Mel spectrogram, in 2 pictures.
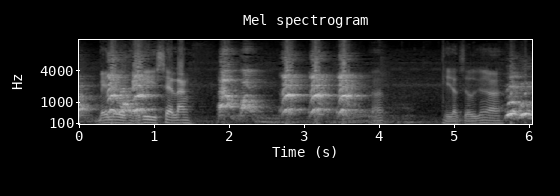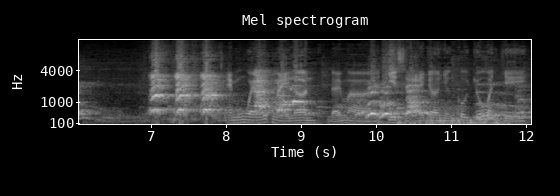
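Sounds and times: dog barking: 0.0s - 1.2s, 1.8s - 3.9s, 5.7s - 6.4s, 7.0s - 9.2s, 9.8s - 10.8s.

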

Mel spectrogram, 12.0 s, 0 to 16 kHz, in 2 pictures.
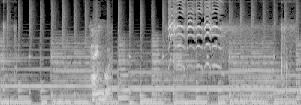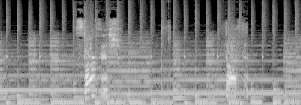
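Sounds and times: children's music with steady beat: 0.0s - 12.0s
squeaky toy squeaks: 3.3s - 4.7s.

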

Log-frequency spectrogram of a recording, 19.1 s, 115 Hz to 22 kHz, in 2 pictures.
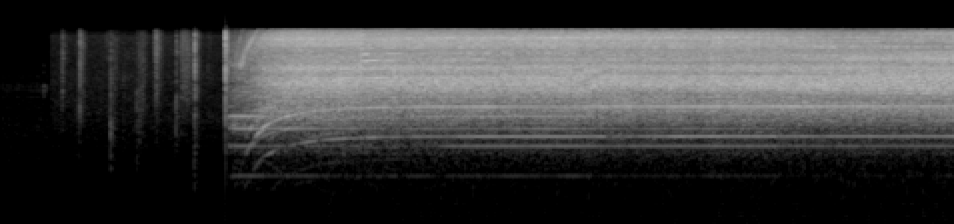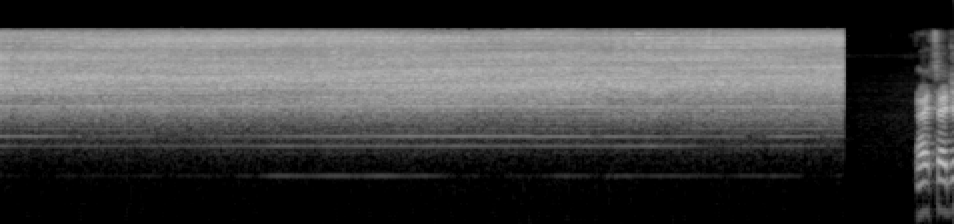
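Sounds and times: router cutting plywood: 2.3s - 18.0s.

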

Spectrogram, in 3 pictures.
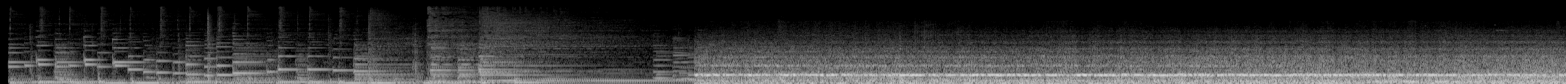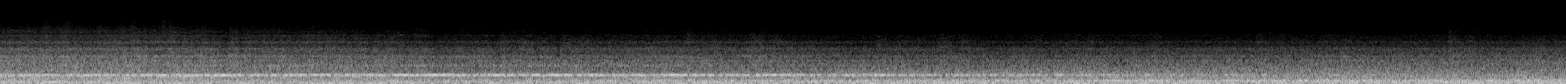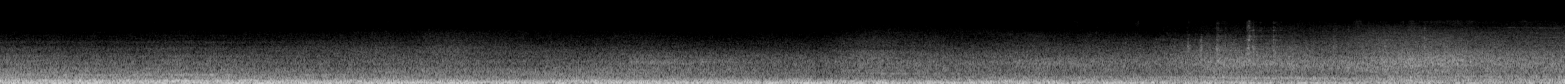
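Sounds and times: railway machine hum: 0.1s - 46.9s.

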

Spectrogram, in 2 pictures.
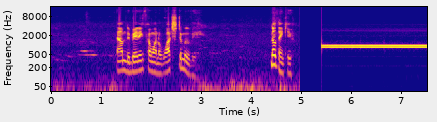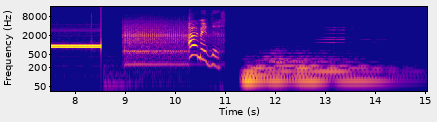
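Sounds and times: slow low synth music: 11.3s - 15.0s.

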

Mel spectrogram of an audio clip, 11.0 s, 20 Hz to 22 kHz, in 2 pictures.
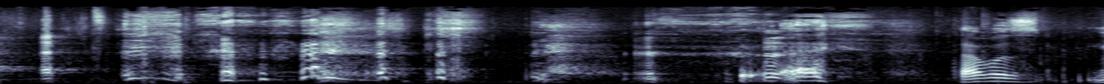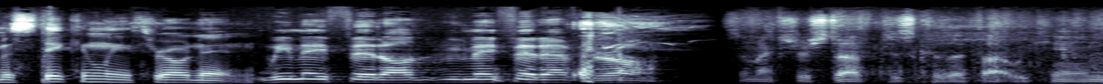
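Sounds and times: people laughing: 0.0s - 2.4s, 8.4s - 9.0s.

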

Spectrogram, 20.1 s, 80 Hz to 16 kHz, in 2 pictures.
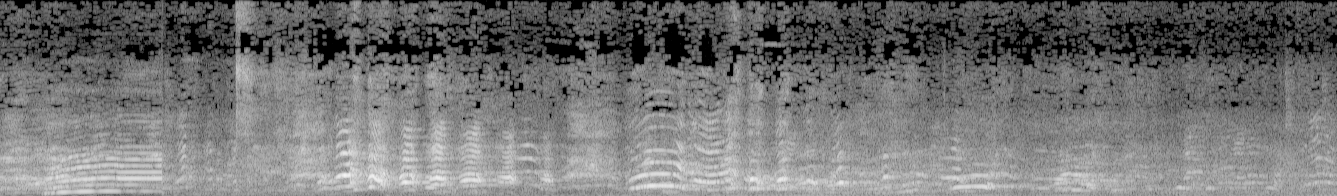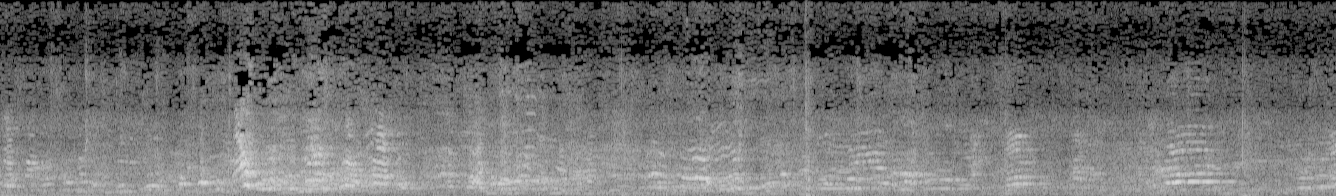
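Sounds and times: women laughing: 0.0s - 15.9s
women chattering: 0.0s - 20.0s.

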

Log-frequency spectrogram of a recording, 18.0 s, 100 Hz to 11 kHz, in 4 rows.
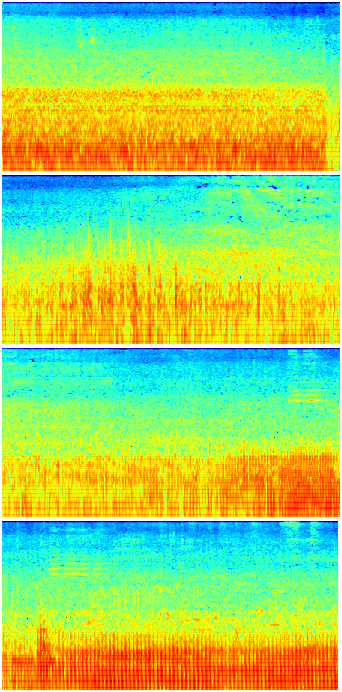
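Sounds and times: street traffic: 0.0s - 18.0s
motorcycle engine running: 13.2s - 18.0s.

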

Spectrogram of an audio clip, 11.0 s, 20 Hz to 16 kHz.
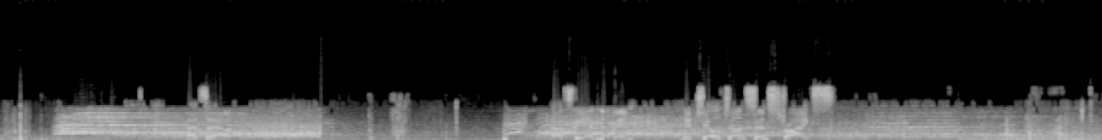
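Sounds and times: players shouting an appeal: 5.0s - 10.3s.

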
